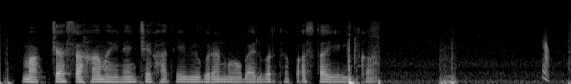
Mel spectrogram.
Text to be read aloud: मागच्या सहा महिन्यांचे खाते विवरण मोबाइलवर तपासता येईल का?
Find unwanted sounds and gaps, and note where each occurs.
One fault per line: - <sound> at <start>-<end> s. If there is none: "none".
- laugh at 4.4-4.6 s
- chirp at 5.4-5.5 s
